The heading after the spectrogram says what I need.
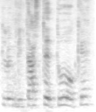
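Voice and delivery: a retold, irritated apostle protesting to the Lord; annoyed Peter. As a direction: play Peter, put out and jealous.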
